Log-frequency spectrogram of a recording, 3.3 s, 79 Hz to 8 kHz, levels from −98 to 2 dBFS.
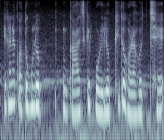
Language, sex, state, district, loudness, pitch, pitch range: Bengali, female, West Bengal, Cooch Behar, -18 LUFS, 215 Hz, 190-245 Hz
